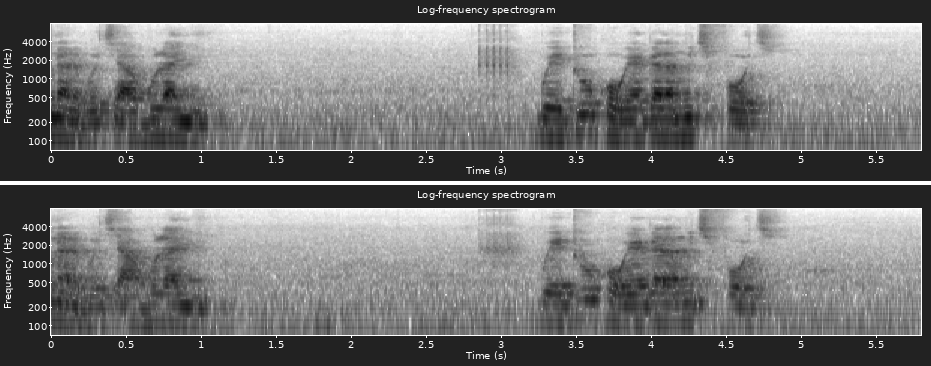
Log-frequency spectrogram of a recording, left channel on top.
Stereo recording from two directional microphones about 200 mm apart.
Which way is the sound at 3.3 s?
35° left (ahead or behind).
